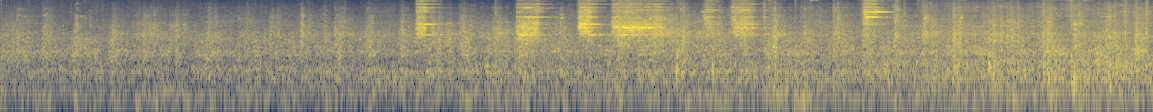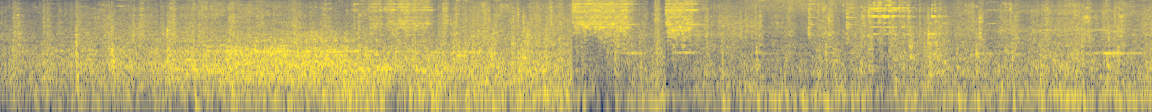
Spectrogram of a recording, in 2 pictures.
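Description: A narrow-gauge electric locomotive hauling a long train of iron ore hopper wagons approaches on a curve and passes close by, growing steadily louder and loudest about two thirds of the way through. High-pitched wheel squeal from the curve comes and goes, and the wagons' wheels click over the rail joints as they roll past.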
